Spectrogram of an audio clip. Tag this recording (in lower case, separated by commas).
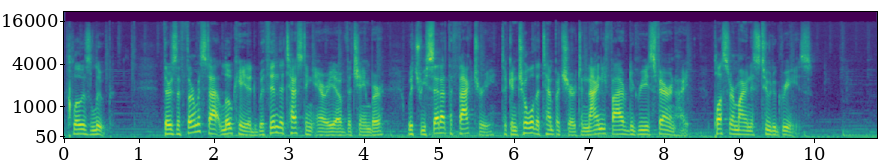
speech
